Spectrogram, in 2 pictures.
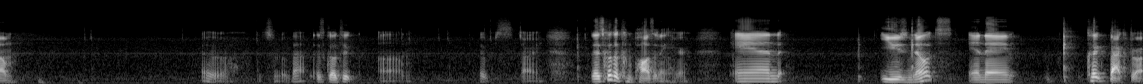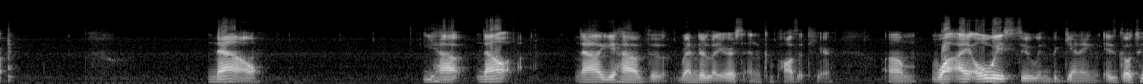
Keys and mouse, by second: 2.8-5.9 drag, 13.7-22.8 middle drag.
